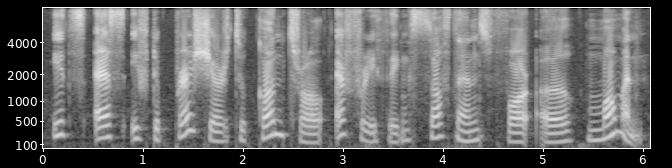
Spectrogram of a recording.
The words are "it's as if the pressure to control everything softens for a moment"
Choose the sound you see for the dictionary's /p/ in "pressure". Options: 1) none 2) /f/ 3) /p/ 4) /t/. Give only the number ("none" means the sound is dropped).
3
